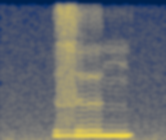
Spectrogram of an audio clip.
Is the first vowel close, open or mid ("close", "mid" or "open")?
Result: close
